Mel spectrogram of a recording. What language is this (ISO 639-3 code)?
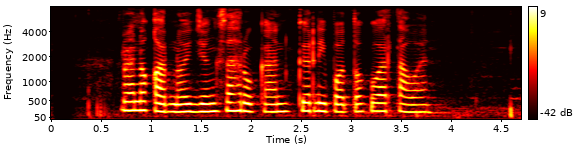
sun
